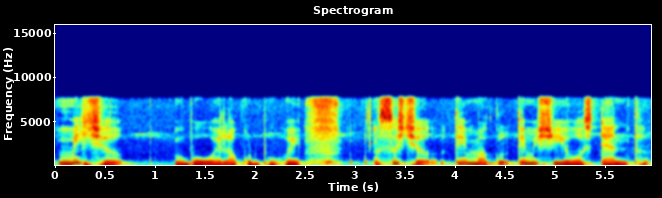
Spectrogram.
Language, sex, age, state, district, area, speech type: Kashmiri, female, 30-45, Jammu and Kashmir, Bandipora, rural, spontaneous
